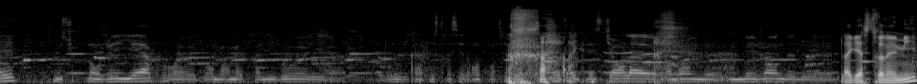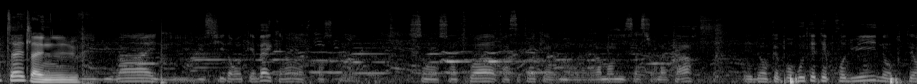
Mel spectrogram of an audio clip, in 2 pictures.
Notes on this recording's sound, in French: Au Pop Up des Fermes et Restos. Les épisodes ont été enregistrés en direct pour vous faire revivre cette belle journée.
